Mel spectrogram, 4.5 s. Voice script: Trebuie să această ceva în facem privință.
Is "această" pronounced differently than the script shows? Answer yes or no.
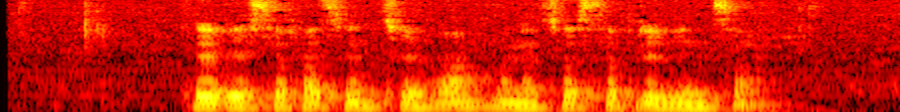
yes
